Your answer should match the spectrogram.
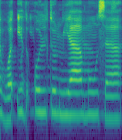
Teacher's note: میم ساکن پر بالکل بھی نہیں رکنا، آپ نے یہاں پر جلدی سے میم کی ادائیگی کرتے ہوئے آگے یا موسیٰ اس کا لفظ پڑھنا ہے۔ میم واو پیش مو، واو مدہ ہے، 1 سے 2 الف کے برابر اس کو پڑھیے۔ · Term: اظہار شفوی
